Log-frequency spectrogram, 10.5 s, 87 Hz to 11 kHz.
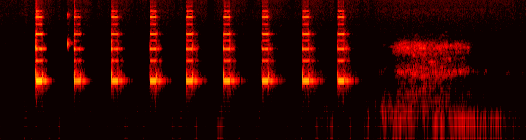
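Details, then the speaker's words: Pulse oximeter tone modulation, where a higher SpO2 gives a higher pitch: steady, regular beeps at a constant high pitch, the tone for an oxygen saturation of 100%. "changing tones with changing spo2 is called tone modulation it sounds like this for an spo2 of 100"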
